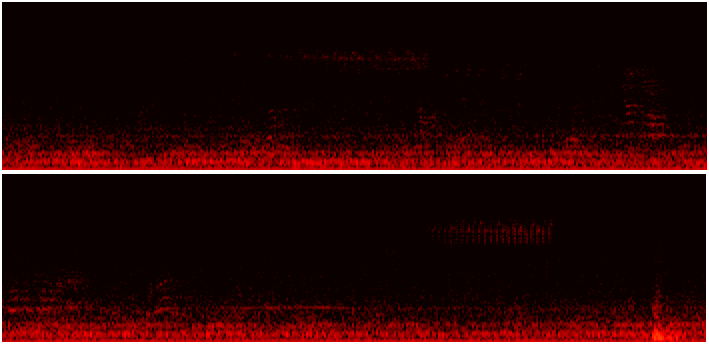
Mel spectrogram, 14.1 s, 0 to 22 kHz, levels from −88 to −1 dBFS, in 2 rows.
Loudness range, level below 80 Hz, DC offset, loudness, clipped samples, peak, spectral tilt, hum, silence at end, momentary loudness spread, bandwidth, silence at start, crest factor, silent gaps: 1 LU; -70 dBFS; under 0.1%; -63 LUFS; under 0.1%; -42 dBFS; -5 dB/octave; none; 0 s; 2 LU; 16 kHz; 0 s; 22 dB; none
